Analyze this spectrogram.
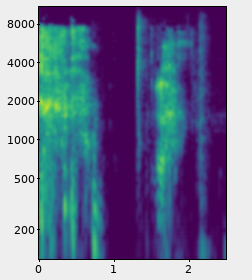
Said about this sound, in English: Sorry, I have a cough.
